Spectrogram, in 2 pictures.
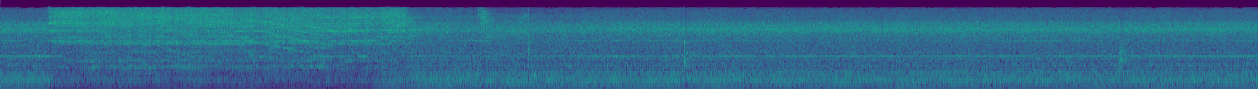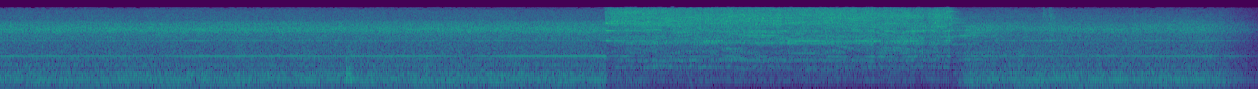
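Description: Table saw running with a steady motor hum while pallet-wood boards are ripped along one edge to give them a flat side. Two cuts of a few seconds each are heard, the first about half a second in and the second near the end. The saw's sound dies away at the very end.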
